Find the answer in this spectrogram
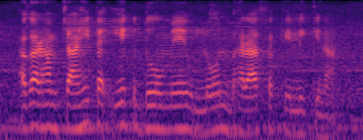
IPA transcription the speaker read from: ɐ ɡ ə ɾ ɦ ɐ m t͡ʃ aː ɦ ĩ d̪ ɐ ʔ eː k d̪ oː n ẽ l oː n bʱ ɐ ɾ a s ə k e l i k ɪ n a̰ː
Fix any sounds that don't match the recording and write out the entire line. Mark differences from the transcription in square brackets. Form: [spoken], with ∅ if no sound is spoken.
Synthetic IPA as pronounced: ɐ ɡ ə ɾ ɦ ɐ m t͡ʃ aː ɦ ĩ [t̪] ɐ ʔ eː k d̪ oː [m] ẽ l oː n bʱ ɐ ɾ a s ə k e l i k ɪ n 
